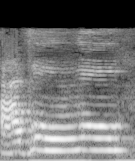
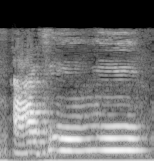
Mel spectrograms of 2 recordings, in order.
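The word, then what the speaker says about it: العفو: আফু হ্যাঁ এবার এখানেই শেষ এখানে আমাদের শেষ আফু আফু আফু আফু এটা আল আফু হুম এটা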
